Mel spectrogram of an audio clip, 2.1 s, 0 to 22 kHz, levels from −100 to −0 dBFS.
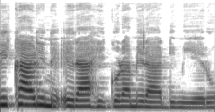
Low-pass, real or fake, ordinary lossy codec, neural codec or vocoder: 19.8 kHz; real; none; none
